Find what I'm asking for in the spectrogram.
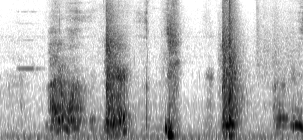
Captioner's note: scoffs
